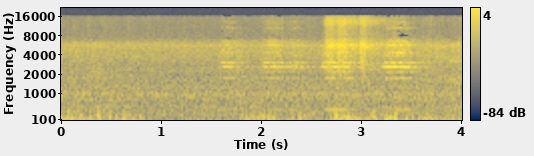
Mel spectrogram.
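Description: Quiet background rumble with two short, high-pitched tones about a second apart near the middle.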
